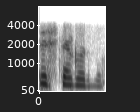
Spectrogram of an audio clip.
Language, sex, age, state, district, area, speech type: Bengali, female, 30-45, West Bengal, Dakshin Dinajpur, urban, conversation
